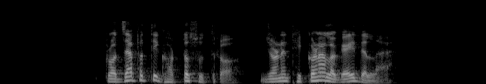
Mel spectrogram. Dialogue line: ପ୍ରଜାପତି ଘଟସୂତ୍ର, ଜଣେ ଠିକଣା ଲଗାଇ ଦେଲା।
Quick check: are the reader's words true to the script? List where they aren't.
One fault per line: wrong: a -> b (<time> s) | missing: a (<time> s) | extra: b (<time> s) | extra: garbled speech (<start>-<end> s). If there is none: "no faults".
no faults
